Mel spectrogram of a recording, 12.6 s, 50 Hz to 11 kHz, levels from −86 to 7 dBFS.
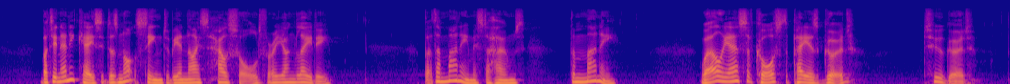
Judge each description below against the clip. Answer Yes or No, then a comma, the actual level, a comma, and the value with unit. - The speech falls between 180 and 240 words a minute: No, average, 155 wpm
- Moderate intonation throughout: No, wide, 5.9 semitones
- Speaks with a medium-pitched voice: No, low, 125 Hz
